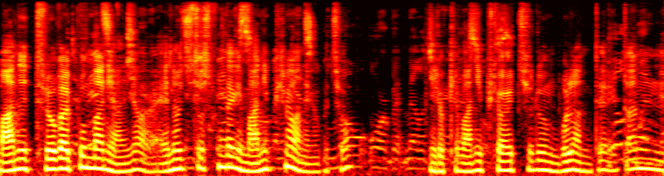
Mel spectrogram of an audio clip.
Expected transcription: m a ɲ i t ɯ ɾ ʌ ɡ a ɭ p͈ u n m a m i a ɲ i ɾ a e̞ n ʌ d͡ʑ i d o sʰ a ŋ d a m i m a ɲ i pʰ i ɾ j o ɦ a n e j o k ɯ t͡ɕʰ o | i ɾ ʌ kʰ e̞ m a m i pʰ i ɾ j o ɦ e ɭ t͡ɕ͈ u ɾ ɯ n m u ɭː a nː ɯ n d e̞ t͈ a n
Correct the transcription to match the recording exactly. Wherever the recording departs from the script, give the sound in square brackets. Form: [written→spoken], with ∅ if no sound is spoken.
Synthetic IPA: m a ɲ i t ɯ ɾ ʌ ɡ a ɭ p͈ u n m a [m→ɲ] i a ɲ i ɾ a e̞ n ʌ d͡ʑ i d o sʰ a ŋ d a [m→ŋ] i m a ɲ i pʰ i ɾ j o ɦ a n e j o k ɯ t͡ɕʰ o | i ɾ ʌ kʰ e̞ m a [m→ɲ] i pʰ i ɾ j o ɦ [e→a] ɭ t͡ɕ͈ u ɾ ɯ n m [u→o] ɭː a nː ɯ n d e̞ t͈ a n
